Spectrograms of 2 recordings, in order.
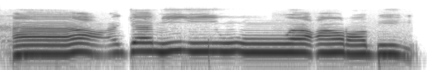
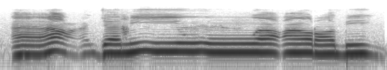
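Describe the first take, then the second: The two takes are said the same way.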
